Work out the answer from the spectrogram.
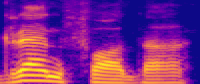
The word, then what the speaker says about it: grandfather: So any word that has got grand and another word, we do not pronounce letter D. So grandmother, grandfather, grandchild, grandson.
